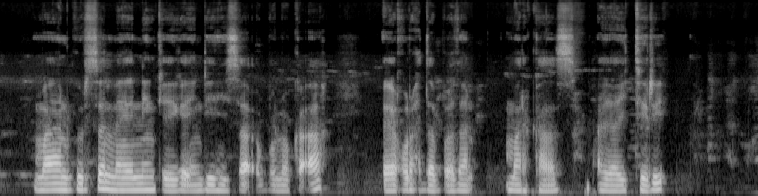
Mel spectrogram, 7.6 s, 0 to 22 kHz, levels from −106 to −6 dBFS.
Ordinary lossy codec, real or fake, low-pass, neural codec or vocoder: none; fake; none; vocoder, 44.1 kHz, 128 mel bands every 512 samples, BigVGAN v2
